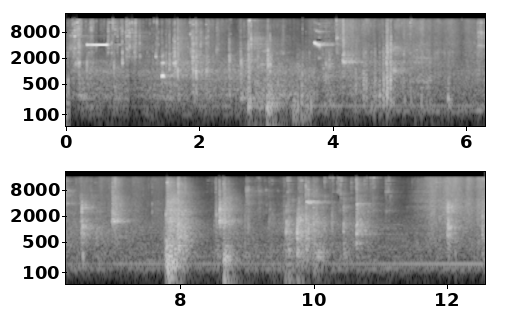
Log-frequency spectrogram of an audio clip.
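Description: Handling noise from a handheld camera rubbing against a cloth hoodie as its holder moves about: rustling with a string of sharp clicks and knocks. A steady low hum sits underneath from about three seconds in.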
